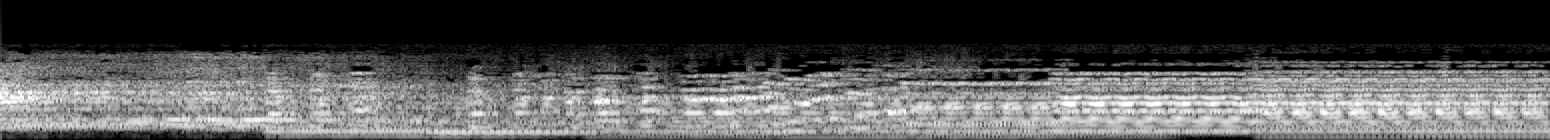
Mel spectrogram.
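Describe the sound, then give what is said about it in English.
A train horn blares in long, loud, sustained chords that shift pitch several times, with a steady low rumble of the train moving along the rails underneath. “Oh, you have to get off here. I'm sorry. But I'm sure we'll meet again. I take this same train every week at this time.”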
